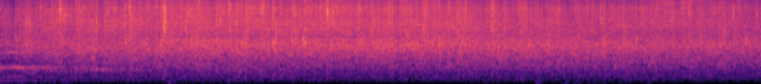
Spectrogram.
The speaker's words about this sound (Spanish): Wow, demos un fuerte aplauso a Jesucristo.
